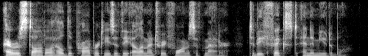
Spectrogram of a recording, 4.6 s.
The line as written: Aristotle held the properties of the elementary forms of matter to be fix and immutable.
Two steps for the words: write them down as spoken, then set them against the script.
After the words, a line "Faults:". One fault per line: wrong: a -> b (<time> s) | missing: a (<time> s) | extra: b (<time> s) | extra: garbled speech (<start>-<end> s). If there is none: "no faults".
Aristotle held the properties of the elementary forms of matter to be fixed and immutable.
Faults:
wrong: fix -> fixed (3.3 s)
